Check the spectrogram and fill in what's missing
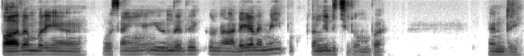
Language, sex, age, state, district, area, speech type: Tamil, male, 18-30, Tamil Nadu, Mayiladuthurai, rural, spontaneous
